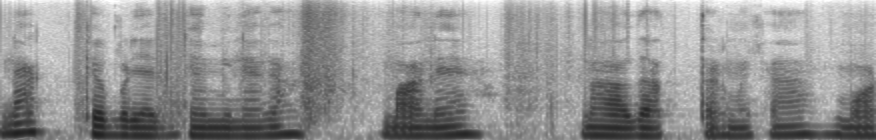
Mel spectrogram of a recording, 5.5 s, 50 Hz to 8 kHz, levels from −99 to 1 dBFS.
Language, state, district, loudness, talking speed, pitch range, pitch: Gondi, Chhattisgarh, Sukma, -19 LUFS, 85 wpm, 115-130 Hz, 125 Hz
